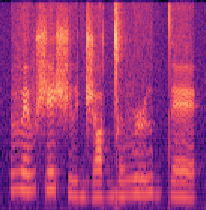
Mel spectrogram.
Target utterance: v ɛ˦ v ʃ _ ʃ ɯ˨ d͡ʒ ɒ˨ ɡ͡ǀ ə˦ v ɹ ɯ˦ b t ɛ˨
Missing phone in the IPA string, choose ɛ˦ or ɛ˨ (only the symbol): ɛ˦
